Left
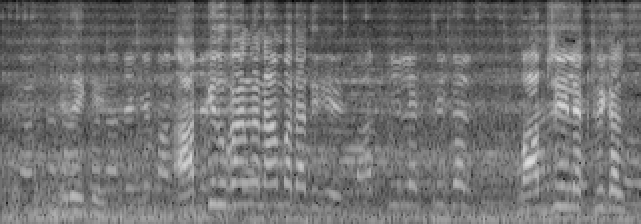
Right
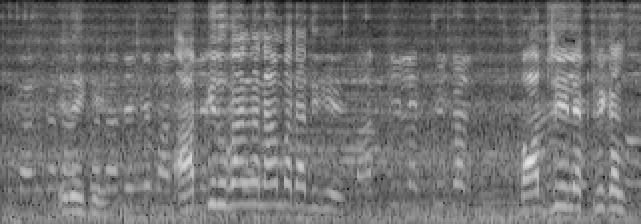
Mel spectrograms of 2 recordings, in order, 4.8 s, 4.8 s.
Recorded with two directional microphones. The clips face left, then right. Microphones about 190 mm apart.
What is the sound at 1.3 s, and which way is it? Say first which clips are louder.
Speech: right 2 dB; 40° right (ahead or behind).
